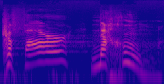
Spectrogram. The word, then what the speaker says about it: Kfar Nahum: What does that say on there? Kfar Nahum. That's how it's pronounced. Capernaum is Greek. We're Greek. So Capernaum is Greek, but it's Kfar, and actually today, if you would see it, it's K-F-A-R, K-apostrophe-F-A-R, Nahum, N-A-H-U-M, village of Nahum.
